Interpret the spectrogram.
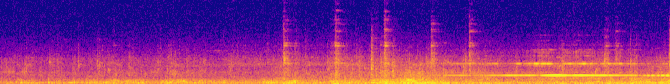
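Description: Train running on the track and growing steadily louder, with sharp clicks of wheels passing over rail joints. About two-thirds of the way through, a steady high tone sets in and holds.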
